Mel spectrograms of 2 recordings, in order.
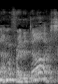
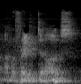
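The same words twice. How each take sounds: First: Higher, insistent declaration; emphatic admission. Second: Low, quiet, hesitant confession; reluctant admission. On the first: Comic repeating his fear to the crowd, emphatic. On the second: Comic confessing a fear to the crowd, reluctant and quiet. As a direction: admit it softly, with difficulty. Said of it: "I have trouble even now admitting things". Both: Pretend.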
